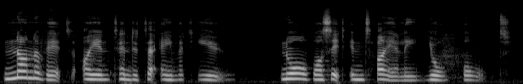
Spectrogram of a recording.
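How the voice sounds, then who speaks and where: A woman's voice: a little high, a little slow, darkish tone, no echo, lightly acted. An actress playing a proud young lady-in-waiting and court musician in a fantasy audio drama, formal and a bit exasperated. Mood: candid. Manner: crisp, formal, slightly exasperated.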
